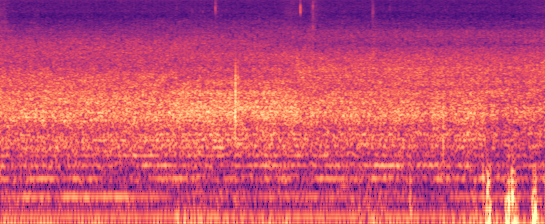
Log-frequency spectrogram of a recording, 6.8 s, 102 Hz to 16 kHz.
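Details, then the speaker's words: Antique Roto-Beam 20" circulator fan, circa 1937–1940, with a centrifugal start switch, converted from wall mount to pedestal. Worn bearings rumble at startup, then at full speed it runs smoothly with a low even drone, no knocks or scraping; normal running. "so yeah had a little Rumble there that you heard on the startup is a evident of worn bearings but other than that when the Fan's up to speed it runs perfectly"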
